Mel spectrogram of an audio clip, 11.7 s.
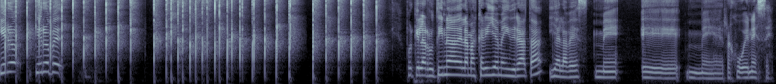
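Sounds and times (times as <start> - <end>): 
speech: 0.0 - 1.1, 6.1 - 11.6
hand clapping: 0.0 - 5.9.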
